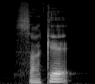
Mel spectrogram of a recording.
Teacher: Note that the pitch is low to high, sake, and each syllable has the same length. Sa, ke. It is not pronounced sake, and it's not pronounced saki.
